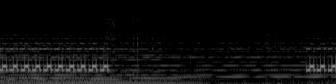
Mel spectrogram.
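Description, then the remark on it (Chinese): The telephone in a small diner rings late at night with a rapid, warbling electronic trill: one burst lasting about a second, a two-second pause with a low hum underneath, then the ring starts again. “就在病木刚刚转身要回到厨房的时候，店里的电话响了起来。”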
